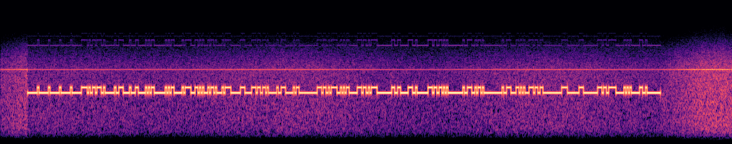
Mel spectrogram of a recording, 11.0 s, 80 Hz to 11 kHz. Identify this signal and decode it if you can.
RTTY (45.45 baud, 170 Hz shift), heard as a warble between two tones, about 1360 Hz centre, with radio static and a steady whistle near 2190 Hz. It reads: AUSSERDEM GAB ES EIN RADAR VOM TYP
